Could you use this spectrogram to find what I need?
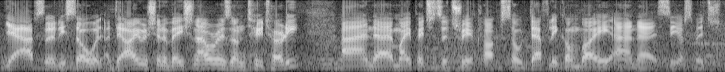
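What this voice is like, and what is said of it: Irish accent. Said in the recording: “you've got a wonderful Irish accent”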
